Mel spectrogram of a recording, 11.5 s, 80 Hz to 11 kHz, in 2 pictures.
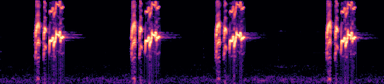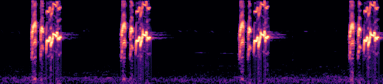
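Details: Sooty-headed bulbul repeating a loud lure call that is supposed to set other bulbuls singing: eight bright, choppy double bursts at a fairly even rhythm, about one every 1.3 seconds, otherwise silent.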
